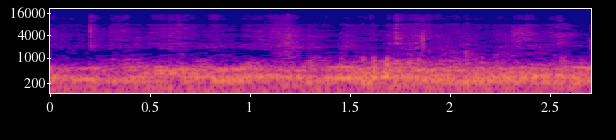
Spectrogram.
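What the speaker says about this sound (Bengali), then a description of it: "নর না মাদি নর নর কবুতর বাচ্চা এরা" Young male pigeons at a pigeon market coo continuously in soft, layered murmurs, heard faintly at a distance with a low crowd hum beneath.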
